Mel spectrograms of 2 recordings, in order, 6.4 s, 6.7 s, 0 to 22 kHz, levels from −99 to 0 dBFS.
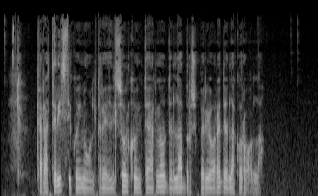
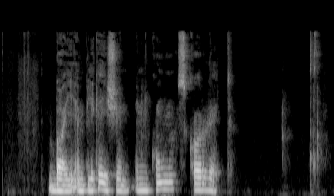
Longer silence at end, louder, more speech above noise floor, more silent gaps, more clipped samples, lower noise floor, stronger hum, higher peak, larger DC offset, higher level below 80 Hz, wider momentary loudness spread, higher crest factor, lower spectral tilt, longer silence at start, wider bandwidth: second, 1.1 s vs 2.35 s; second, -32 LUFS vs -24 LUFS; second, 37 dB vs 65 dB; neither; neither; second, -69 dBFS vs -88 dBFS; neither; second, -10 dBFS vs -4 dBFS; neither; about the same, -60 dBFS vs -58 dBFS; second, 8 LU vs 12 LU; about the same, 24 dB vs 22 dB; second, -3.5 dB/octave vs -7 dB/octave; second, 0.2 s vs 1 s; first, 16 kHz vs 11.5 kHz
